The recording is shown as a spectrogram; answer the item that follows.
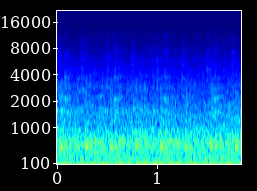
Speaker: Because it's been standing idle for months. But as you can hear, the motor's running okay now.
